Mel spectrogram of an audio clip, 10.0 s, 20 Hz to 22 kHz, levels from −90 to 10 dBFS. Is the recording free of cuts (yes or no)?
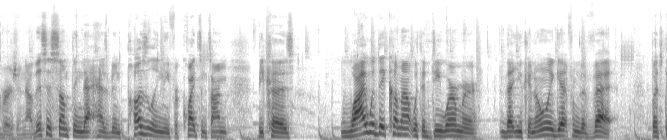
yes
